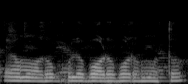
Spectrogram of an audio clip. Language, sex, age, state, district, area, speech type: Bengali, female, 30-45, West Bengal, Darjeeling, rural, spontaneous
